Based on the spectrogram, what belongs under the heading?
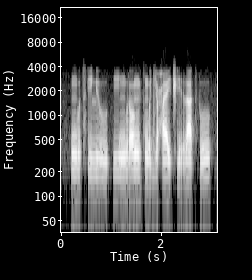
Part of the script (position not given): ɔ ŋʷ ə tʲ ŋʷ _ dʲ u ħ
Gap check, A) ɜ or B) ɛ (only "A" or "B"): A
